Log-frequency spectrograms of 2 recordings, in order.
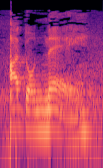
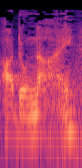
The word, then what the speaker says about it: Adonai: But biblical Hebrew doesn't give us the vowel sounds. So at times, how to pronounce the word's ambiguous, therefore the exact meaning can be ambiguous. However, here I think the context is self-evident, that the word is Adonai, not Adonai, thus referring to a human Lord and not the divine God.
